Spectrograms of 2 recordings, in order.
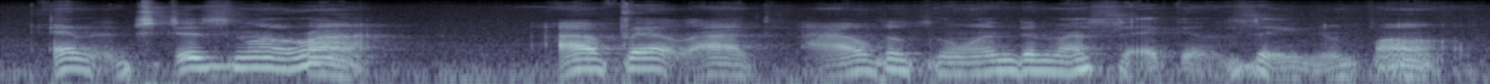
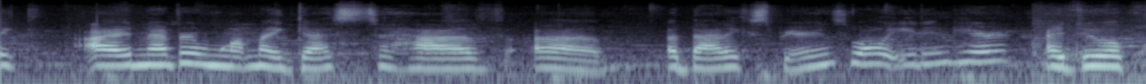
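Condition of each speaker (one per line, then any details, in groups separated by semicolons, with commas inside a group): Cerebral palsy
No condition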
